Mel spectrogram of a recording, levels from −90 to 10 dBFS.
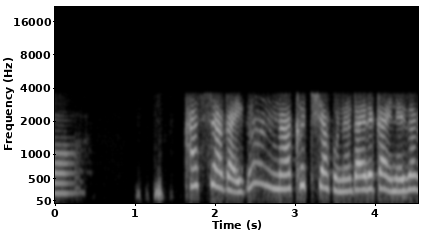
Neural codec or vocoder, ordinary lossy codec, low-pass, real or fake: none; none; 3.6 kHz; real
